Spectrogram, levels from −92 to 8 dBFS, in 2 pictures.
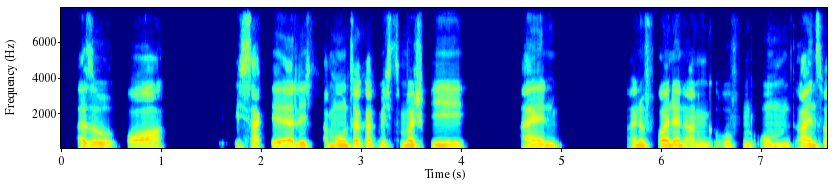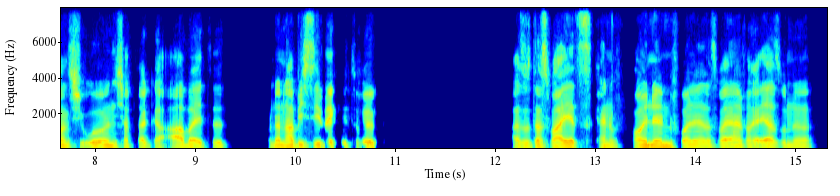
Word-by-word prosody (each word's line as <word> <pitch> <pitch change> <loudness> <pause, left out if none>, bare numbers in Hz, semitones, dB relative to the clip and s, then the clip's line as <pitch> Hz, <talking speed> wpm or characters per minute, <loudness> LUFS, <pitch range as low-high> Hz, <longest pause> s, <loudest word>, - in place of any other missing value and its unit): Also, 90 +1 +1
boah, 80 0 +1 0.7
ich - - -3
sage - - 0
dir - - +1
ehrlich, 95 +1 +2
am 95 - -3
Montag 95 0 +2
hat 100 -3 0
mich 95 +1 -4
zum 95 - -4
Beispiel 95 -1 +1 0.5
ein 85 -1 +1 0.6
eine 95 0 +1
Freundin 100 -1 +2
angerufen 90 +2 -4
um 90 -2 -3
23:00, 95 +1 +1
und 95 -1 +2
ich 85 - -3
habe - - -5
da 90 - 0
gearbeitet, 95 +2 -1 0.4
und 90 - -10
dann 90 0 +2
habe 95 +1 +3
ich 95 - +1
sie 95 - +1
weggedrückt. - - -1 1.4
Also, 90 +1 -1
das 95 -1 0
war 90 0 +5
jetzt 95 -1 +3
keine 90 -3 -2
Freundin 110 +10 +2
Freundin, 115 -3 0
das 95 -1 -3
war 95 - +2
einfach 90 +1 0
eher 90 +1 +3
so 90 +1 -8
'ne 90 -2 -3
90 Hz, 165 wpm, -26 LUFS, 90-95 Hz, 1.4 s, war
